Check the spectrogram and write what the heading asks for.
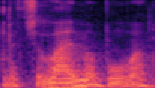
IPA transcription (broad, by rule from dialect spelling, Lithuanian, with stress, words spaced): ˈbʲɛt t͡ʃʲɪ ˈlˠɐɪmʲɛ ˈbuːʋɐ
